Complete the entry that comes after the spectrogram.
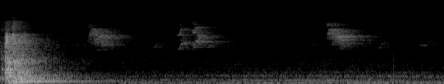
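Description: A single loud thump at the start that rings off briefly, then three short high-pitched bird chirps over the next few seconds, over a low steady hum.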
